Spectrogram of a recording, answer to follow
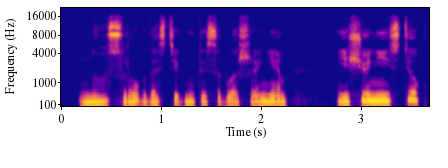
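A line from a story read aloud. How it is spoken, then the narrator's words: Groaning. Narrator (Russian): простонала я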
